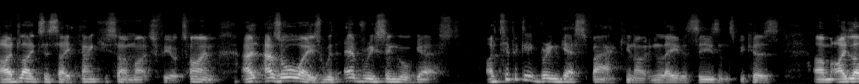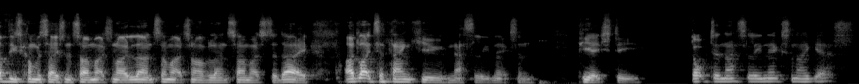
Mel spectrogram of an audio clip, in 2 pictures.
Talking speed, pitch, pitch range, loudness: 205 wpm, 115 Hz, 105-135 Hz, -25 LUFS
